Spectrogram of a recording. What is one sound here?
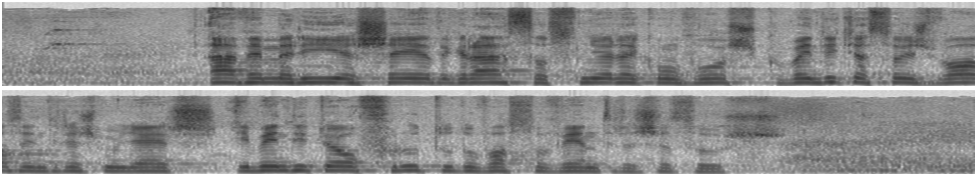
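An elderly man chants through a microphone in a large echoing hall.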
